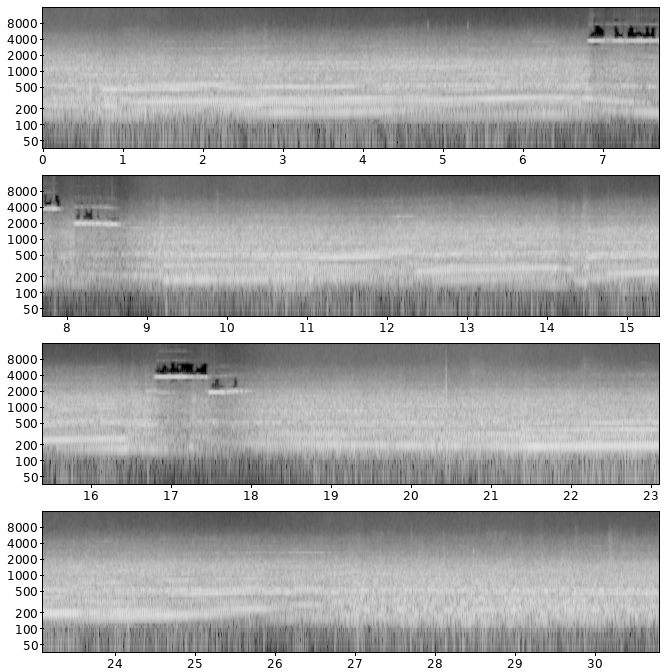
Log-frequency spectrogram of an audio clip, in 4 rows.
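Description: A 2018 BMW M2's turbocharged inline-six running hard on track, heard from inside the cabin. Its pitch climbs in repeated runs and steps down between them as it changes gear, with two short lulls where it drops off, about seven and seventeen seconds in.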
